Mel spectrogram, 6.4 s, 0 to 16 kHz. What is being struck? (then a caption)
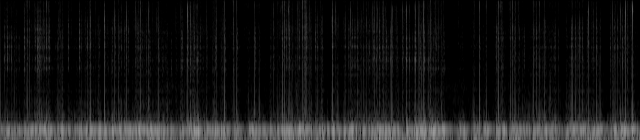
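Microphone with metal mesh grille. Long nails scratch the mesh grille of a black hollow microphone, possibly metal, with both hands throughout. The result is a dense, continuous, low rumbling scrape with a steady hum near 160 Hz and rapid bursts of scratching texture on top.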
